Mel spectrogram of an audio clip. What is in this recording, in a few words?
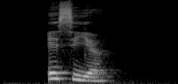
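"эсійӧ", Komi, female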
